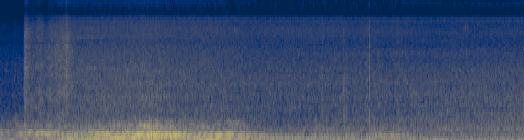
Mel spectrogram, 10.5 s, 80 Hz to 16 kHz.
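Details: Honda Civic petrol engine with rough idle when the A/C is on: an uneven low rumble swelling and sagging as the idle dips; the IACV was swapped without fixing it and ignition timing read 19° advance.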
